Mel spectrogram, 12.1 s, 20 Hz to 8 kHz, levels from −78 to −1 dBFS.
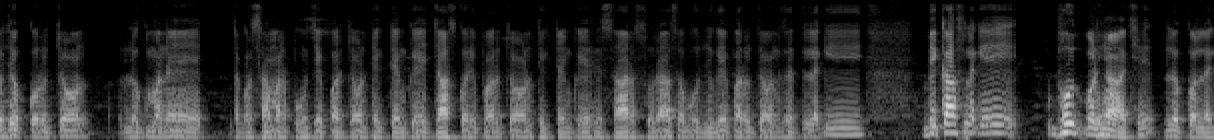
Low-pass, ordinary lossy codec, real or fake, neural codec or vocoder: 7.2 kHz; none; fake; vocoder, 24 kHz, 100 mel bands, Vocos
